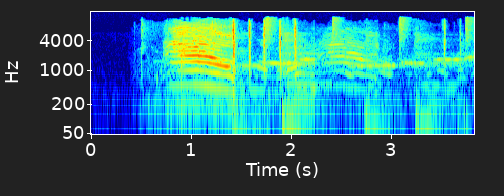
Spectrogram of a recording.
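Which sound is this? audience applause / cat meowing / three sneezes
cat meowing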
